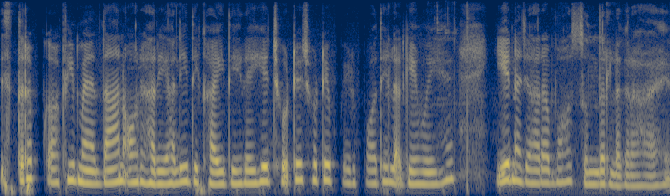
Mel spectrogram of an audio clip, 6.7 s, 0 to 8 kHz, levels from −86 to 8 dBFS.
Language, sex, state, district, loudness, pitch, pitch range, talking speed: Hindi, female, Uttarakhand, Uttarkashi, -18 LUFS, 210 Hz, 190-230 Hz, 195 wpm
